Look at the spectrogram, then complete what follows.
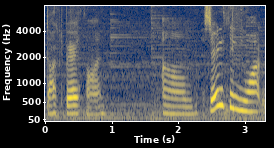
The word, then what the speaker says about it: Bharathan: He came down walking in that big auditorium in Wyan saying, my name is Barathon, it rhymes with marathon.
